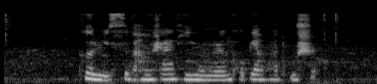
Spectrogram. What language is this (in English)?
Chinese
